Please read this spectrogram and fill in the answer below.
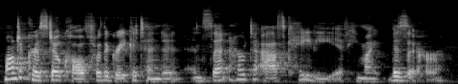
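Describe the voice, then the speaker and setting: A woman, an English teacher, reading a classic novel aloud in steady, clear storytelling. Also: fairly low pitch, brisk. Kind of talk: audiobook narration.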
